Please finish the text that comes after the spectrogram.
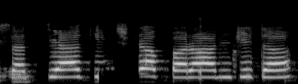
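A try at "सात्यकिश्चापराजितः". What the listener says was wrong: ಸತ್ಯ ಅಲ್ಲ ಪ್ರಭುಜಿ ಸಾತ್ಯ ದೀರ್ಘ ಇದೆ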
